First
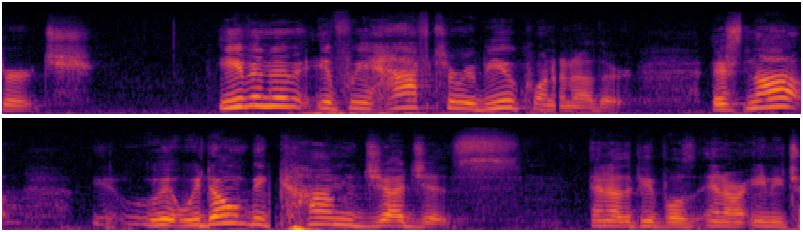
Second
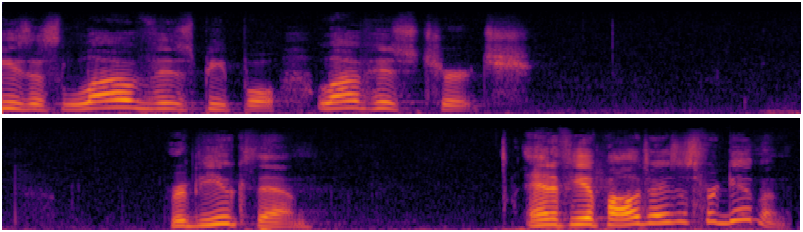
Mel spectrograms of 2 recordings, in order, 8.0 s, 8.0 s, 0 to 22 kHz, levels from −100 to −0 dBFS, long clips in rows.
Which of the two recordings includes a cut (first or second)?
first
